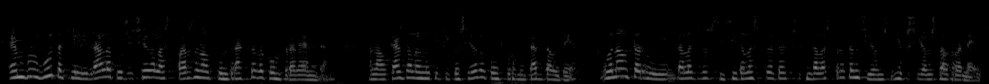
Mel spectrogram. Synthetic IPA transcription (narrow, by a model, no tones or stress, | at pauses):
ɛmbulˠɣut̪əkiliβ̞ɾaləpuzisioðələsparzənəlˠkunt̪ɾak̚t̪əðəkompɾəβ̞ɛnd̪ə̰ | ənəlˠkazðələnut̪ifikəsioðəkuɱfurmit̪at̪̚d̪əlˠβe | oənəlˠt̪ərminid̪ələɡzərsisiðəld̪ələspɾət̪ənsionziəksionzðəlˠrəmɛ̰ʎs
